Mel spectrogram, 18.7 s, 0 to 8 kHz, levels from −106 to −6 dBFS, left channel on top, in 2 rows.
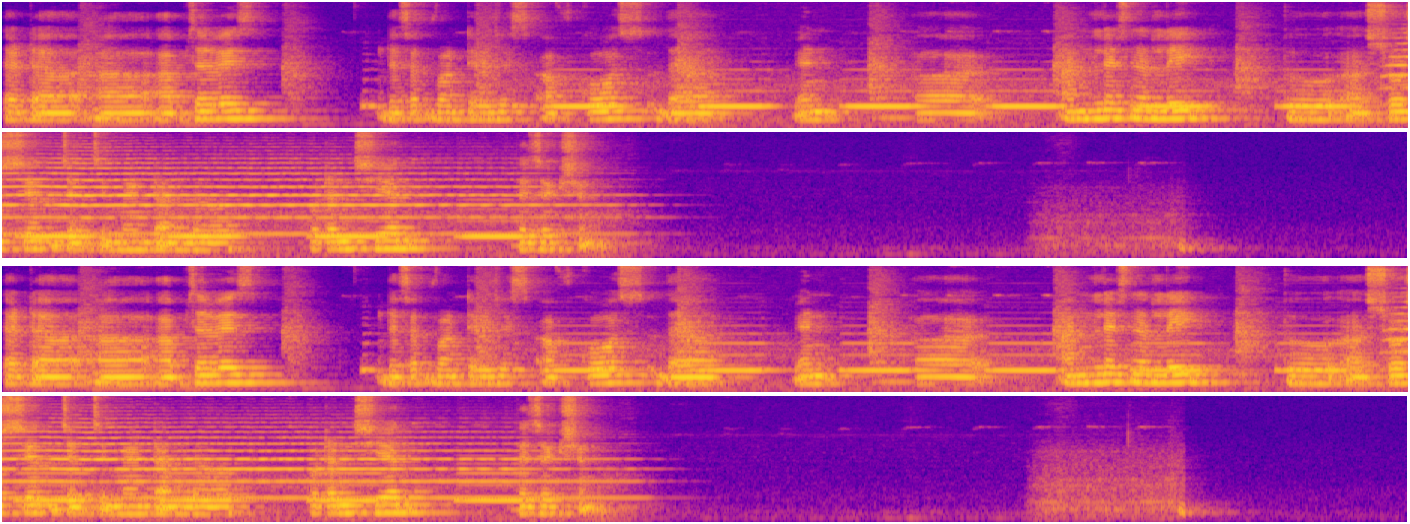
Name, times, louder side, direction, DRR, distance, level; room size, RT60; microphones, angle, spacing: voice 1, 0.0-2.1 2.5-4.9 5.3-6.6 7.0-11.0 11.4-12.2 12.8-13.4, right 2 dB, 10° right, 0.4 m, -21 dB
sound 1, 1.4-1.5 2.4-2.5 3.4-4.2 4.6-5.1 5.6-6.1 6.5-7.1 7.5-8.1 8.5-9.0 9.4-10.0 10.4-11.0 11.4-12.0 12.4-12.9, left 3 dB, 35° right, 0.8 m, -23 dB
sound 2, 3.4-13.5, equal, 75° left, 2.4 m, -44 dB
Trumpet, 9.2-13.6, equal, 45° left, 2.1 m, -23 dB
voice 2, 16.3-17.3, right 6 dB, 85° right, 0.4 m, -39 dB
10.5 x 4.9 x 3.6 m
head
